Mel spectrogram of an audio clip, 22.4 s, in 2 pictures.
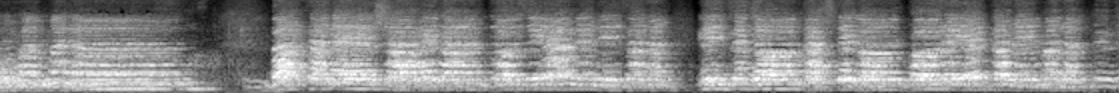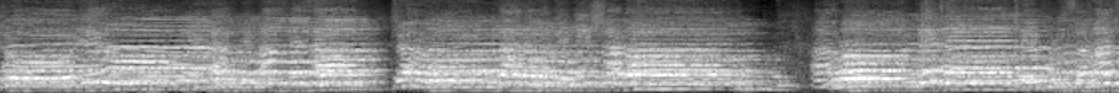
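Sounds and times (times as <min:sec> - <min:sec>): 
voices singing tutti: 0:00.0 - 0:22.3.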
